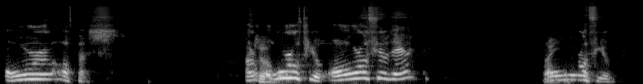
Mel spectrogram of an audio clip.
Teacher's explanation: The L goes back into a retroflex, where the tongue goes back, up meeting the palate.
